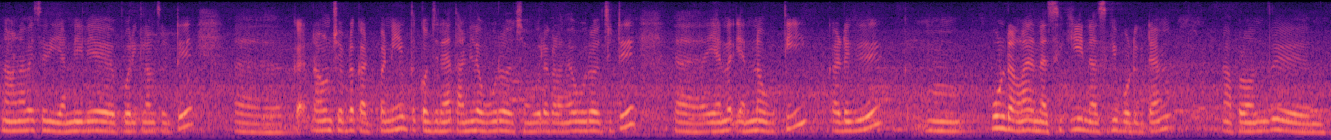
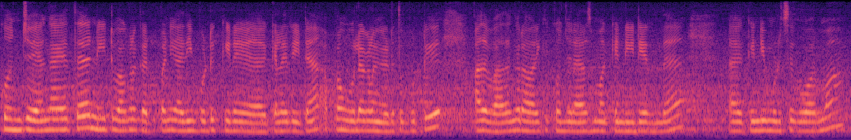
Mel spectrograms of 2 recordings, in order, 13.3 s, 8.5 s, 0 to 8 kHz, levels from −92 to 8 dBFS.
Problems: none marked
